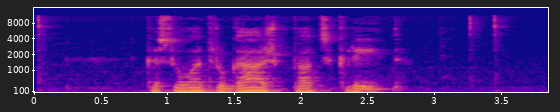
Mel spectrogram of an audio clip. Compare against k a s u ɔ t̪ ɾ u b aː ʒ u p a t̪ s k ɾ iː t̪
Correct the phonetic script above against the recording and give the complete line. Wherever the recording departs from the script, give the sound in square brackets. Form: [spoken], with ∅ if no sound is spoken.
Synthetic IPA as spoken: k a s u ɔ t̪ ɾ u [ɡ] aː ʒ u p a t̪ s k ɾ iː t̪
